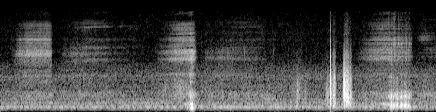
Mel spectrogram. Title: KIRBY snores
